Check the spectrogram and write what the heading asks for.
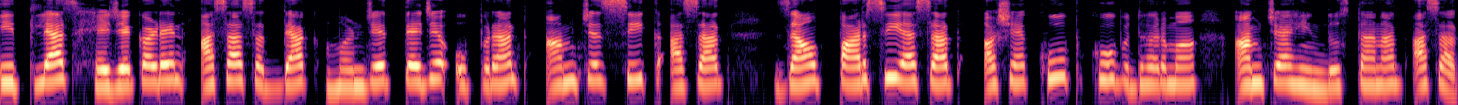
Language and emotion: Goan Konkani, neutral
